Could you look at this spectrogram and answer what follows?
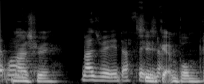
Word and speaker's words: Majri: Majri, that's it.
